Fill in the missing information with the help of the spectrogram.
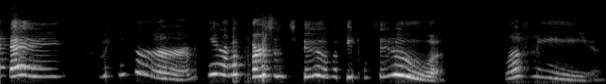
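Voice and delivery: high, loud, tearful plea; pleading to be seen. Retold or imitated. Speaker voicing an invisible woman, high tearful plea. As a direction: cry out to be noticed.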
